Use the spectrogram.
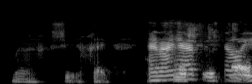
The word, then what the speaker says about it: Mashiach: Mashiach. Mashi. The H is silent. The H is silent. Hey. Right. Mashiach.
